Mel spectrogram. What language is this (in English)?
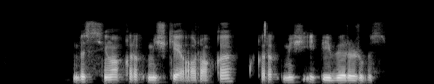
Tatar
